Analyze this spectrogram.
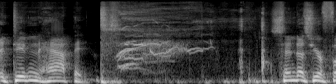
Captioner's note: Ryan laughs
